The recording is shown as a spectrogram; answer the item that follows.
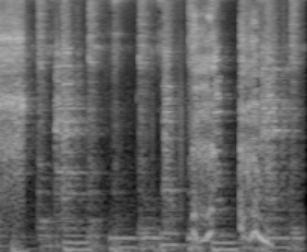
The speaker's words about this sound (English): No, man, this make me cough, man.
